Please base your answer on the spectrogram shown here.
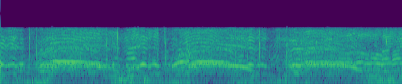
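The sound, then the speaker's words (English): A crowd gives three rousing cheers for the referees at a yearly event, each a loud swelling shout of many voices rising in pitch, spaced evenly with brief murmuring gaps between them. “Okay, three cheers for the referees, every year they've been here.”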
